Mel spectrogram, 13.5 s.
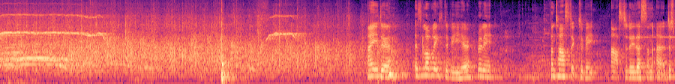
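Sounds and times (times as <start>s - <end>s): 
audience applause welcoming a brother-and-sister folk act onto the stage: 0.0s - 8.3s
sharp knock: 4.4s - 4.8s
speech: 7.4s - 10.0s, 11.0s - 13.4s.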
